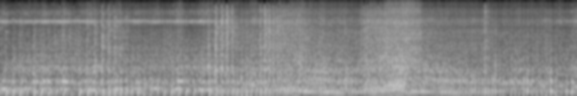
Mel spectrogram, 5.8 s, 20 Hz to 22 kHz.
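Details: Predator 212 single-cylinder on a 1960s go-kart, just fitted with a performance header and air filter: crisp, rapid popping that stays even and steady; engine running normally.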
